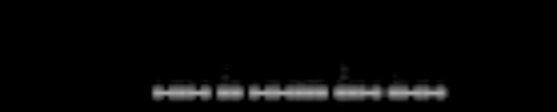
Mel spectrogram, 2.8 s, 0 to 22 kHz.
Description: Morse code, heard as a keyed tone, about 42 wpm, 700 Hz. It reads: KI7UW
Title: USA Call Signs - 5 Characters - 6x Character Spacing - 45wpm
